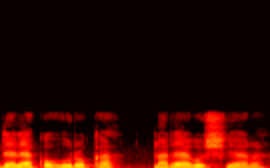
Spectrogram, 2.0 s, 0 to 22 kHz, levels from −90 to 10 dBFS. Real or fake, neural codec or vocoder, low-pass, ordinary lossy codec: real; none; 7.2 kHz; none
